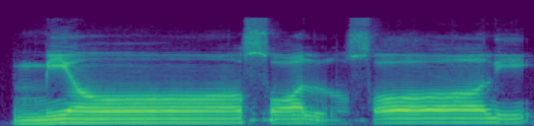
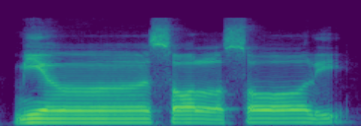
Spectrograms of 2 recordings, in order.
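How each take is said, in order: First: The s sound is heavy and thick. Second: The s sound is light and thin. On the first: The speaker calls it right. "bacaannya ditebalkan" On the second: The speaker calls it wrong. "tidak boleh baca"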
